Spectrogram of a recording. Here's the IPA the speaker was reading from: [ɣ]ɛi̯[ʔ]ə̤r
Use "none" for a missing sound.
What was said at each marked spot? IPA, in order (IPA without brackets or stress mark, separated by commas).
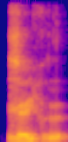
ɣ, h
